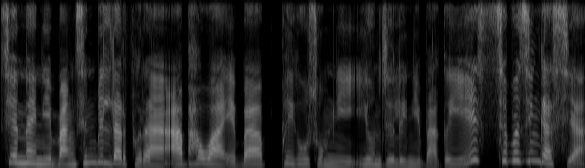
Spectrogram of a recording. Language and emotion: Bodo, disgusted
